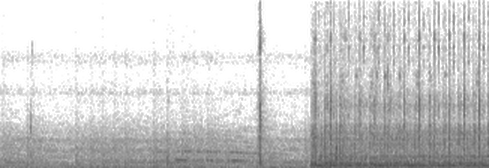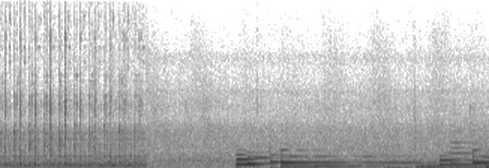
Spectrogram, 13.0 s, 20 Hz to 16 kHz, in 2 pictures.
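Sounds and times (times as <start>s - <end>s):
sewing machine stitching: 4.1s - 8.5s.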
